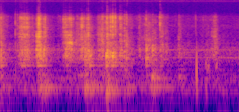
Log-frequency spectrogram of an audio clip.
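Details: Water heater: irregular scraping knocks and rubbing bursts, about two a second and fading out; abnormal mechanical noise, cause unknown.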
